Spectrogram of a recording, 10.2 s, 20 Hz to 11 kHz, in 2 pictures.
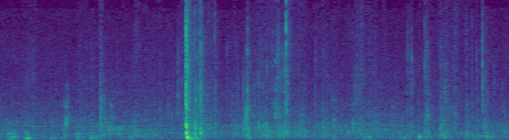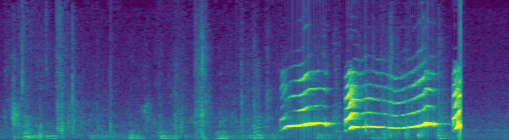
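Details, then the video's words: Welsh Springer Spaniel puppies aged four weeks, kennel recording from 9 March 2011: mostly quiet rustling, then a loud, wavering high-pitched whine rising and falling over about two seconds near the end. "Welsh puppies 4 weeks old"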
